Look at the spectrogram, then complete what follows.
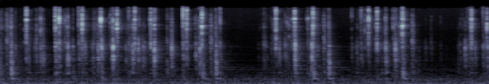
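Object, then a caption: Plastic mechanical keyboard with round metal-rimmed keycaps. Fingertips type on a pink backlit, typewriter-style plastic mechanical keyboard with round metal-rimmed keycaps. It produces a quick run of bright, crisp clicks with almost no low end and no ring, and the clicking pauses briefly near the middle before it resumes.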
